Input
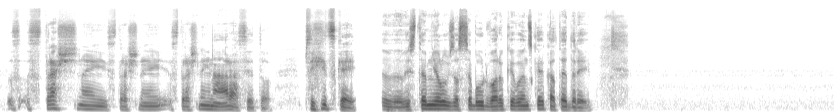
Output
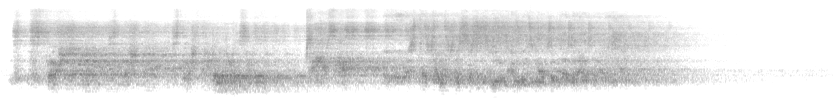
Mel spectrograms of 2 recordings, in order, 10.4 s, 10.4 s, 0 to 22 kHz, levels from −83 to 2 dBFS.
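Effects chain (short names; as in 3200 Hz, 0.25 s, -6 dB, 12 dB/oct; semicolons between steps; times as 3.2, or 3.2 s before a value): regenerating reverse delay 0.125 s, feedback 83%, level -9 dB; de-esser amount 55%; Chebyshev high-pass 1100 Hz, order 6; gate -57 dBFS, range -7 dB; high shelf 2100 Hz -8.5 dB; limiter -38.5 dBFS, peak gain reduction 9.5 dB; doubler 37 ms -6 dB; non-linear reverb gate 0.44 s flat, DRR 4 dB; ensemble effect; gain +9.5 dB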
